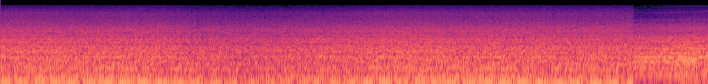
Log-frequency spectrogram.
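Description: Steady driving noise of a heavy semi-truck at highway speed: a low engine hum under an even rush of road and wind noise. The low hum drops out abruptly near the end.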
